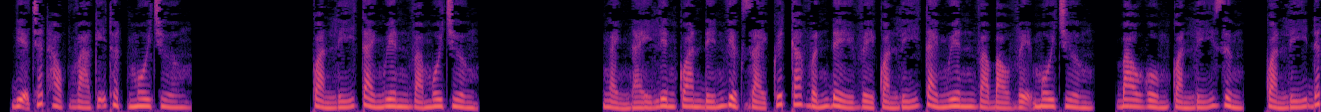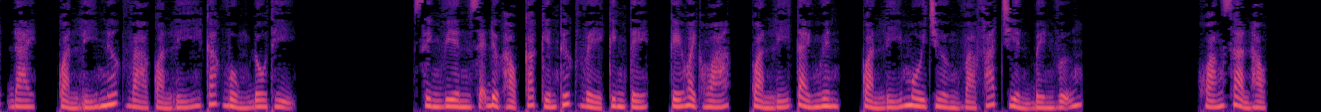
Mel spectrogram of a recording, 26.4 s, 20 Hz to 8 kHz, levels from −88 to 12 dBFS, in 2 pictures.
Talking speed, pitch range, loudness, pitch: 195 wpm, 155-185 Hz, -27 LUFS, 170 Hz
